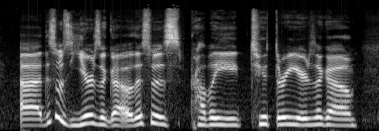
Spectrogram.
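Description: An ordinary speaking voice from a woman with an American accent, medium pitch, ordinary pitch variation and a fairly quick pace, in a very clean recording with a silent background. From San Diego, California. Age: 20s. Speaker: podcast co-host and business owner. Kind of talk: casual chat.

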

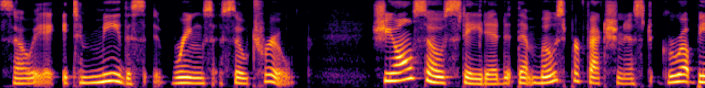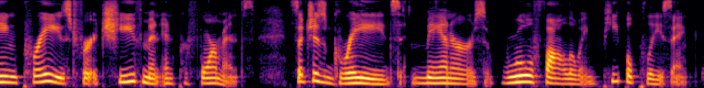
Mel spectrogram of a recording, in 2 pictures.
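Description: With an energetic tone, a woman speaks at a fairly slow pace and medium pitch with ordinary pitch variation, recorded very cleanly against a silent background. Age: 40s. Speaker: podcast host and aspiring motivational speaker. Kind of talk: solo monologue podcast.

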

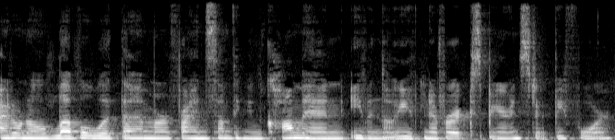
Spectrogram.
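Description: On a very clean recording with a silent background, the voice comes across somewhat breathy. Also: woman. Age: 30s. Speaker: podcast co-host and interviewer. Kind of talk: casual interview chat.

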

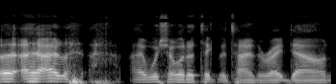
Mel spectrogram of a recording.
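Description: The background is silent, and the recording is very clean. The speaker is a man with an American accent. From US Midwest. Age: 30s. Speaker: podcast co-host. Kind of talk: casual chat. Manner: monotone.

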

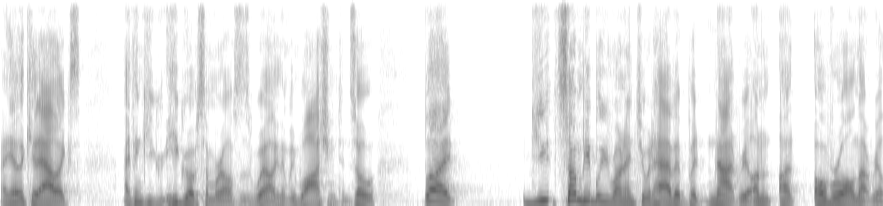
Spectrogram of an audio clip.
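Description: Very clean recording with a silent background, featuring a man with a high pitch. He talks at a very fast pace with ordinary pitch variation. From Long Island, New York. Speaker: podcast co-host, comedian. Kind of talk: casual chat. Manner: fast talker.

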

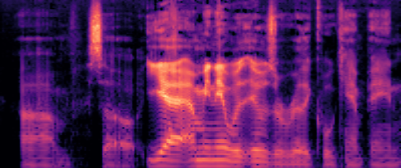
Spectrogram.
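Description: A man speaks at a fairly quick pace with an American accent. The recording is very clean, with a silent background. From US South. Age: 20s. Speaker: composer. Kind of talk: casual chat.

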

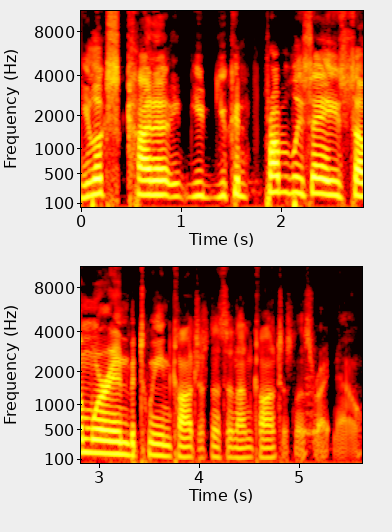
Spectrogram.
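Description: A man speaks at a moderate pace with hardly any pauses, in a high pitch. His intonation is lively, and his loudness swings widely. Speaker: game storyteller. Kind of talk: tabletop roleplaying game session, narrating and chatting.

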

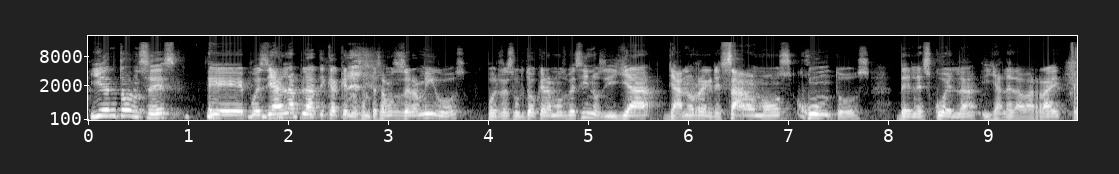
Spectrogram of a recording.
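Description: A man talks in an ordinary speaking voice at a moderate pace. His pitch is fairly high and his intonation lively. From Monterrey, Nuevo León, Mexico. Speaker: musical theatre actor and singer. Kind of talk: casual chat.

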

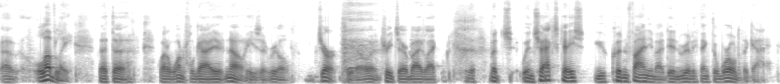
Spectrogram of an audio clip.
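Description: In an American accent, a man with a very deep, low pitch speaks at a moderate pace with a dark, mellow tone, vocal fry and ordinary pitch variation. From US Midwest. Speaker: podcast host and former basketball executive. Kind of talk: casual interview chat. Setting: studio.

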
